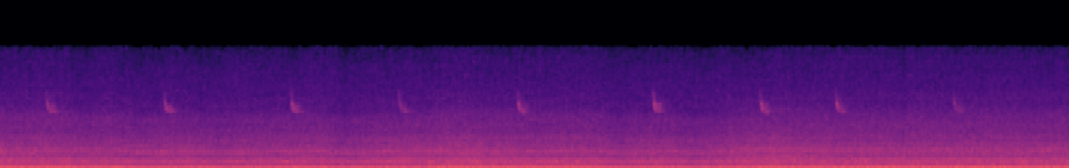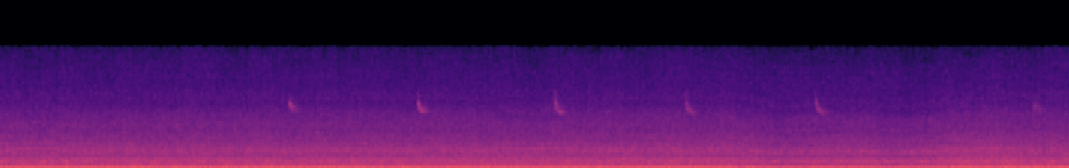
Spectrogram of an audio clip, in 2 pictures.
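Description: A riding mower's engine hums steadily, its pitch dipping briefly now and then.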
